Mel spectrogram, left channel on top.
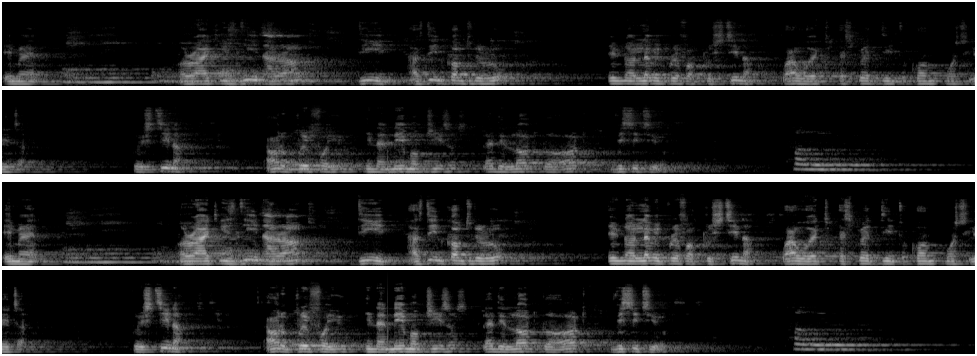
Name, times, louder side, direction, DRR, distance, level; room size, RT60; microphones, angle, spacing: voice 1, 0.0-0.4 1.8-3.0 3.6-5.0 6.1-7.5 7.8-10.0 11.0-11.6 12.4-15.5 15.8-16.4, right 4 dB, 70° right, 9 dB, 0.6 m, -30 dB
voice 2, 0.6-3.0, equal, ahead, -6 dB, 3.5 m, -41 dB
voice 3, 12.6-12.9 15.5-15.7 17.6-18.4, equal, 20° right, -3 dB, 2.3 m, -38 dB
13.5 x 10.5 x 6.1 m, 2.1 s
head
